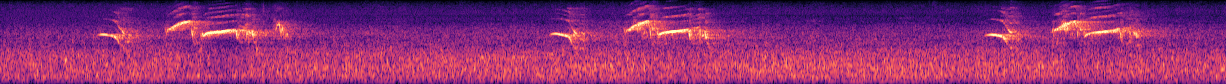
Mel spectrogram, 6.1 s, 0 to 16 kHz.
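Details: Nearby brown-eared bulbul in Sumida ward, Tokyo, Japan, 21 May 2017, recorded with a built-in camera microphone; loud shrill phrases of a short upslurred note followed by two screechy swooping squeals, repeated about every two seconds over faint hiss.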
